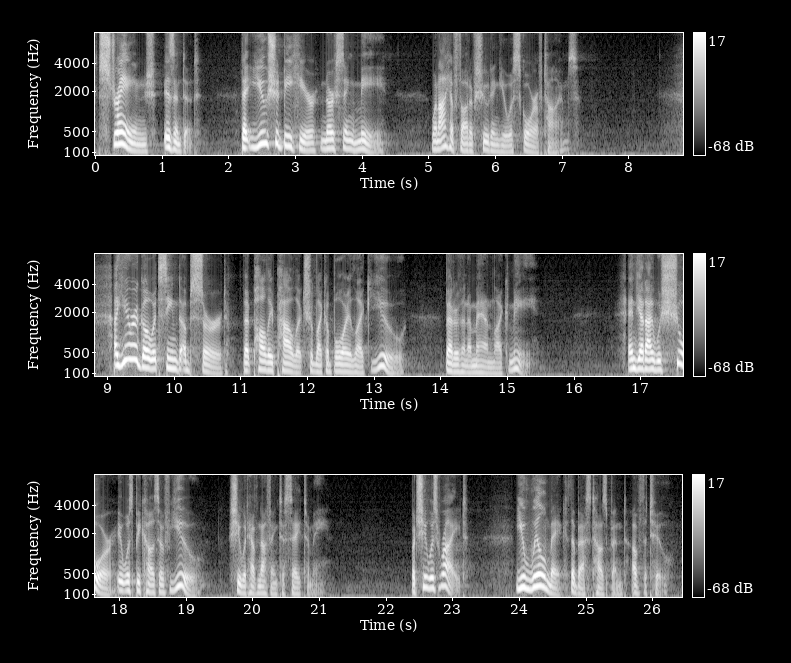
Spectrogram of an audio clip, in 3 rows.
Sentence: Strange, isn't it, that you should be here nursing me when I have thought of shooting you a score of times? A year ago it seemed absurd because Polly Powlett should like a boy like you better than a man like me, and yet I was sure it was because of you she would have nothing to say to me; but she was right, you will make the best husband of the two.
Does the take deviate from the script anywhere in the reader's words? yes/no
yes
